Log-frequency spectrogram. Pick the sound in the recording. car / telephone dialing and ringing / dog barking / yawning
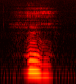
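yawning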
